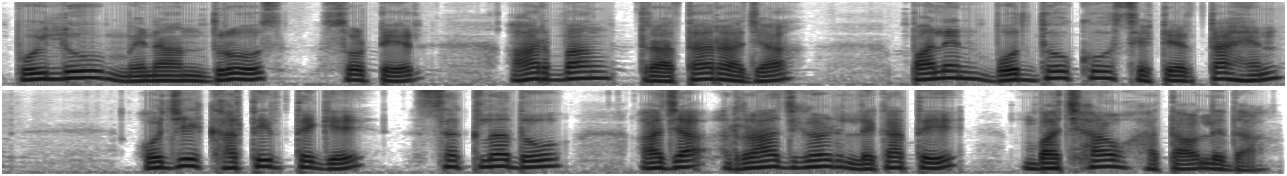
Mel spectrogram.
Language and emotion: Santali, neutral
